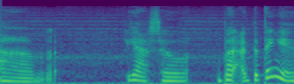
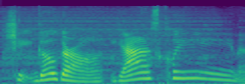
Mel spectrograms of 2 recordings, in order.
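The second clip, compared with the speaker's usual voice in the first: cheering; 6 semitones higher, 8 dB louder, much slower than usual. Real, not acted. Cheering someone on, louder.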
